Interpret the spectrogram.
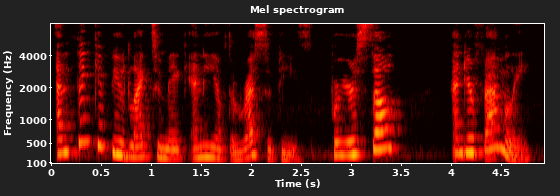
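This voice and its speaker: A woman reading aloud as a teacher, with deliberate, careful phrasing and guiding questions for young children in an instructional read-along. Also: high voice, wildly swooping pitch, fairly bright tone.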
